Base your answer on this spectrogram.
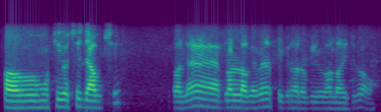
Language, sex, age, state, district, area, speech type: Odia, male, 45-60, Odisha, Sambalpur, rural, conversation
